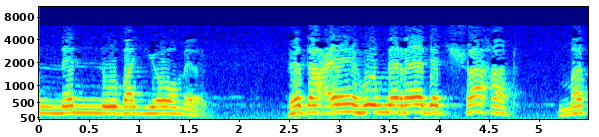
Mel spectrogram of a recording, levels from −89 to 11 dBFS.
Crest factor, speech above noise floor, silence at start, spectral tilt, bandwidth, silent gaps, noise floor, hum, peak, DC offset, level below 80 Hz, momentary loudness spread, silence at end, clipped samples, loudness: 10 dB; 36 dB; 0 s; -9 dB/octave; 6.2 kHz; none; -49 dBFS; none; -4 dBFS; under 0.1%; -50 dBFS; 10 LU; 0 s; under 0.1%; -14 LUFS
